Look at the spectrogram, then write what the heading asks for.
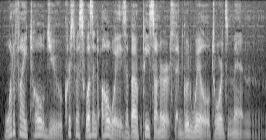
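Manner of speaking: deep, slow Morpheus impression; low, slow voice with weighty pauses; Laurence Fishburne. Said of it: "I nailed that Lawrence Fishburne".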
